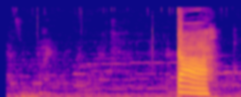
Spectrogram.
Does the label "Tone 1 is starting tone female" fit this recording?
Yes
